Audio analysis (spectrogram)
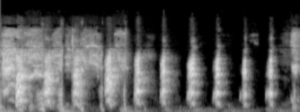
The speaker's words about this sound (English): I hear a howl in the background somewhere.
